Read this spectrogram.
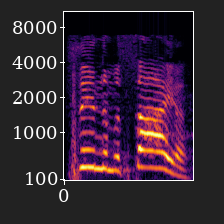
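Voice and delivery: a desperate shout to heaven; loud, high send the Messiah; loud desperate plea. Acted. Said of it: "heart of a believer".

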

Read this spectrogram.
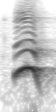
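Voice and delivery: high, loud celebratory whoop; excited whoop. Real, not acted. Preacher whooping to the congregation, excited. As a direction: let out a joyful preacher's woo. Preacher exults mid-sermon.

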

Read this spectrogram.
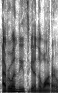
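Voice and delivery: fast hurried command from the guides; rushed order. Retold or imitated. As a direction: rattle it off fast like a pushy guide. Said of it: "And they're like".

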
